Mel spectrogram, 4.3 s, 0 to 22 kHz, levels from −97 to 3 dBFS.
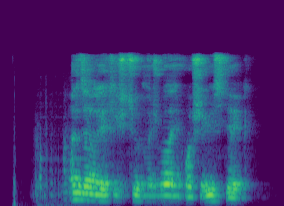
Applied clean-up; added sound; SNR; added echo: neural mask model DeepFilterNet 3.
